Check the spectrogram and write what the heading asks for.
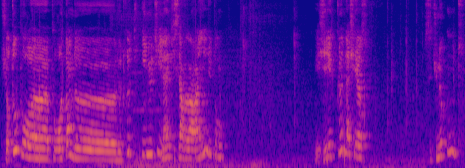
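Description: A man's voice: sits high, animated, slow, pauses often, a bit bright, reverberant, recorded from a distance, slight background noise. A man streaming a shooter game, chatting casually with his viewers and joking in mock outrage. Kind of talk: casual live-stream commentary.

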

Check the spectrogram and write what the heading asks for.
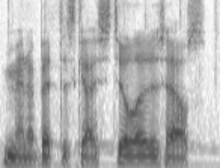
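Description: A young man commenting live on his gameplay, talking to himself and getting excited. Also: mid-range voice, normal speed, soft background music. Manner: excitable, talks to himself, swears and laughs.

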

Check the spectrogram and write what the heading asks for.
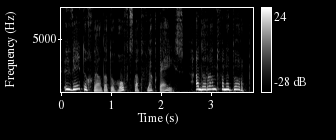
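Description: A woman's voice: fairly high pitch, sing-song, normal speed, warm tone, breathy edge, pitched above the performer's own voice. A woman doing an impatient grey-clad stranger. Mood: insistent. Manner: impatient, insistent.

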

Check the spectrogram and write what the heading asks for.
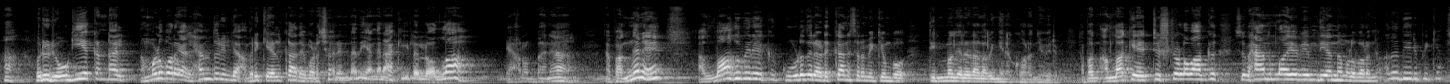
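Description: A man's voice: high voice, very animated, fast talker, mellow, a little hiss or hum. A man giving a motivational religious talk, telling stories and repeating phrases for emphasis. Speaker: Islamic preacher.

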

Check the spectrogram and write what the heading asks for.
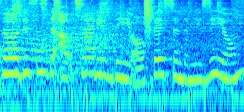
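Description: A woman chatting and giggling while filming a tour of a railroad museum and train yard on a handheld phone. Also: sits high. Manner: giggly, playful, quick exclamations. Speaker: vlog co-host filming the tour. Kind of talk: casual chat while touring. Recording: background music under the voice.

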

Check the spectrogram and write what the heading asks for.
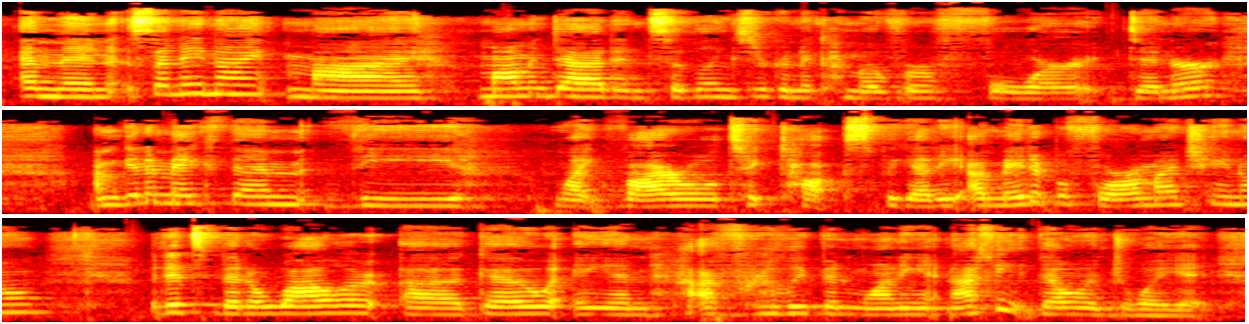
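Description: A woman's voice: medium pitch, a little fast, low-quality recording. Chatty woman vlogging a grocery haul. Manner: chatty, rambling, with fillers and asides. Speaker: cooking channel host. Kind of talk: casual grocery haul vlog. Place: home kitchen, indoors.

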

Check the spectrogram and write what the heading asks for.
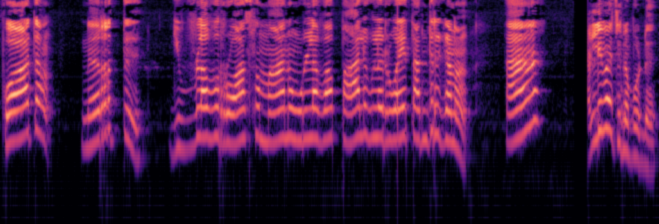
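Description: This is a squeaky, sky-high cartoon voice for a gossiping village woman. She bickers indignantly in a Kanyakumari Tamil accent. She sounds quick to take offence. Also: pushed and bright. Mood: quarrelsome. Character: quarrelsome village women, touchy and loud. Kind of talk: animated comedy voice acting.

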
